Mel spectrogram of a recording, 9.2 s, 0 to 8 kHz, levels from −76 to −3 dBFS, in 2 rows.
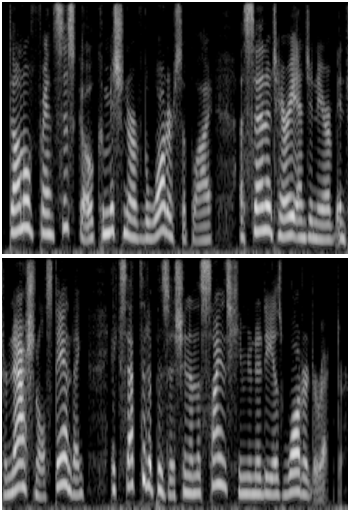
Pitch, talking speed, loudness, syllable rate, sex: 220 Hz, 150 wpm, -21 LUFS, 6.2 syllables/s, female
